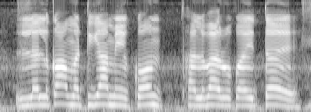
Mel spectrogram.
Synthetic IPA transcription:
ləlkaməʈɪjamẽkɔːn | p̪ʰəlwaɾopəjt̪əɛ

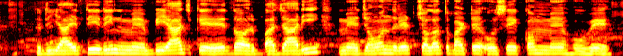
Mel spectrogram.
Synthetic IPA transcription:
ɾɪjaːjt̪iɾɪnmẽbijaːd͡ʒked̪ɔːɾbaːd͡ʒaːɾimẽd͡ʒɔənd̪ɾeːʈt͡ʃələt̪baːʈeʔʊsekəmːẽɦoːweː

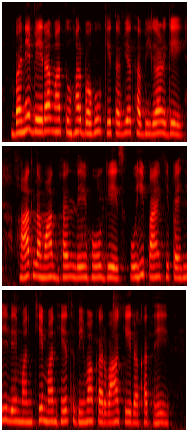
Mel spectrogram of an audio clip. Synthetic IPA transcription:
bəneʋeːɾamãt̪ʊɦəɾbəɦuket̪əbjət̪ʰəbiɡəɽɡe | hãːt̪ʰləmãːt̪̚bʱəlːeɦoɡeːsʊɦipãːkepɛɦlilemənkʰemənɦeːt̪ʰbʱimãkəɾʋaːkeɾəkʰət̪ɦeː

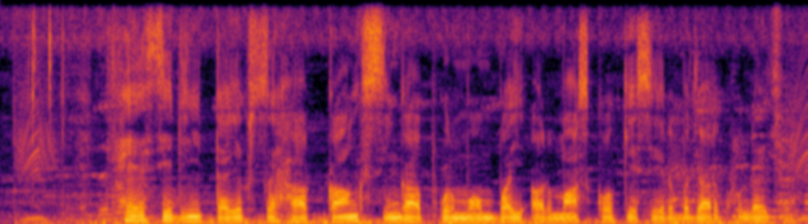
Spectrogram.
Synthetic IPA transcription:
t̪ʰeseɾniʈəjuksəhakãŋɡsiŋɡapuɾmombəiʔɔːɾmaskokeseɾbəd͡ʒaɾkʰulət͡ʃʰɛ

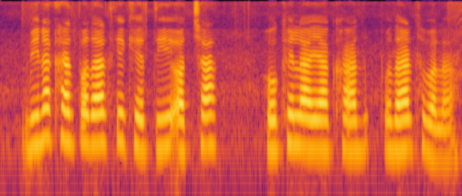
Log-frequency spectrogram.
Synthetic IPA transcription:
binakʰad̪pəd̪aɾt̪ʰkekʰet̪iətːʃʰa | hokʰelajakʰad̪pəd̪aɾt̪ʰbala

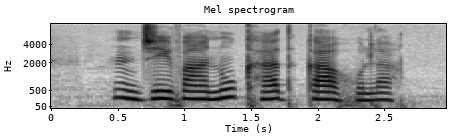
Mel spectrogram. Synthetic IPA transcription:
d͡ʒiːʋaːnũːkʰad̪kaːɦolaː

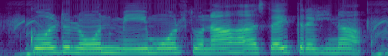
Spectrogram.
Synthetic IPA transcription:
ɡoːlɖloːnmẽmoːɾsonaːɦɐsɐɪt̪ɾɐɦinaː

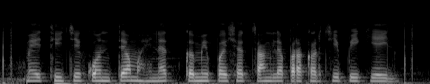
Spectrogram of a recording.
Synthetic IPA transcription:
met̪ʰit͡ɕekont̪jaməɦinjat̪̚kəmiːpəjɕat̪̚t͡sãŋɡljapɾʔəkaɾt͡ɕiːpiːkjeiːl

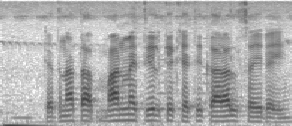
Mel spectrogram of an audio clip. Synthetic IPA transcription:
ket̪nat̪amanmet̪ilkekʰet̪ikaɾəlsəiɾəɦi

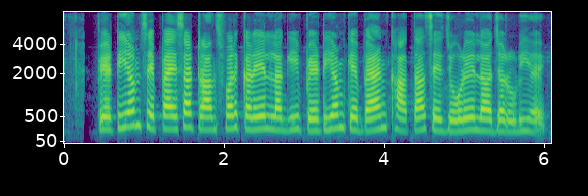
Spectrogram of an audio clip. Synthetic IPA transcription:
peːʈijəmsepɛːsaʈɾãːnsfəɾkəɾelɐɡipeːʈijəmkebɛ̃ːŋkʰːaːt̪ased͡ʒoːɽelad͡ʒəɾuːɾiɦɛ̰ː

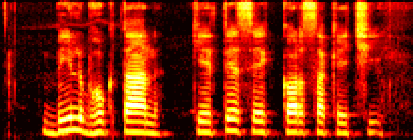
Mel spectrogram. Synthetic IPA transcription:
bilbʱukt̪an | ket̪esekəɾsəkɛt͡ʃʰi

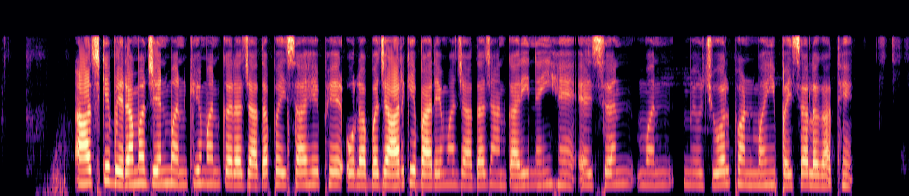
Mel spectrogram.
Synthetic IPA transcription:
aːd͡ʒkebeːɾamãd͡ʒenmɐnkʰemɐnkɐɾad͡ʒjaːd̪apɛɪsaɦɛpʰɪɾoːlabɐd͡ʒaːɾkebaːɾemẽd͡ʒjaːd̪ad͡ʒaːnkaːɾinɐɦĩɦɛɛːsənmənmjuːt͡ʃuəlpʰɐ̃ɳɖmẽɦĩpɛːsalɐɡat̪ʰẽː

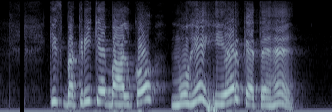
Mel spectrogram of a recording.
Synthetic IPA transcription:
kɪsbɐkɾikebaːlko | moːɦeɦijəɾkɛɦt̪eɦɛ̃ː

